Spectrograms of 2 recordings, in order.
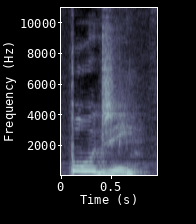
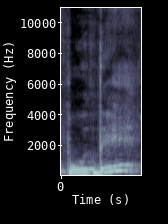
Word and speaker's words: pude: In the past, eu pude. You can say pude or pude. Yes, this final E sound in unstressed syllables can be pronounced as E.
